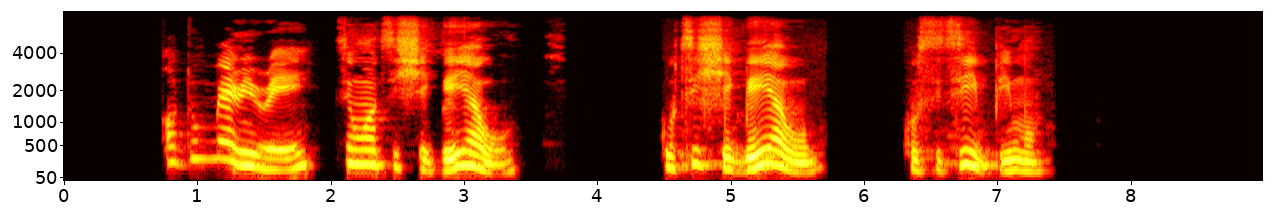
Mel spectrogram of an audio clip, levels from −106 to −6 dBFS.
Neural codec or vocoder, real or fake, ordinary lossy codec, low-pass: none; real; none; 7.2 kHz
